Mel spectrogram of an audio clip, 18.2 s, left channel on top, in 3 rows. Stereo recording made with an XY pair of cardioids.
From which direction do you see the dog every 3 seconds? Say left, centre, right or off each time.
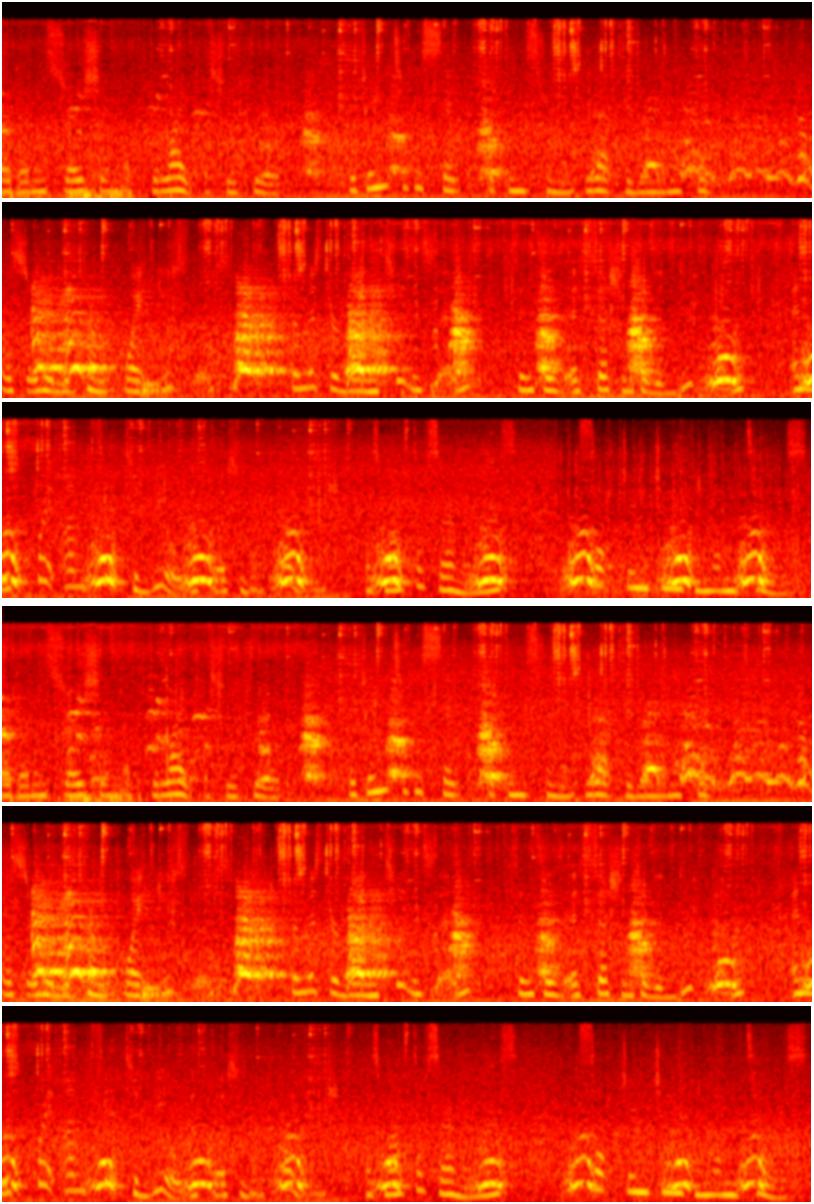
right, right, centre, left, left, left.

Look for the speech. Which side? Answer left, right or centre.
centre.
